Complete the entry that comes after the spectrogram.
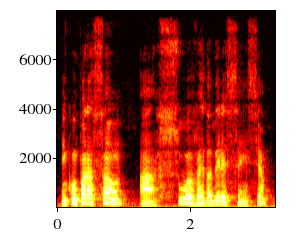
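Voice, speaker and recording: A man teaching a religious lesson on Hebrew letters, explaining methodically with pauses and repetition. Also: a little high, expressive, a little mellow. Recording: slightly dull lo-fi recording.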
